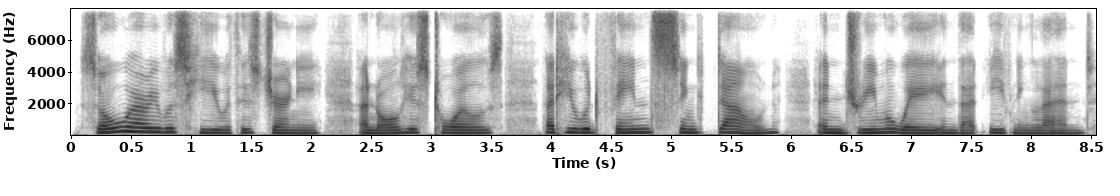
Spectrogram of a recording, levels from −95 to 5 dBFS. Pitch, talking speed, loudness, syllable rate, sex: 195 Hz, 170 wpm, -18 LUFS, 3.9 syllables/s, female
